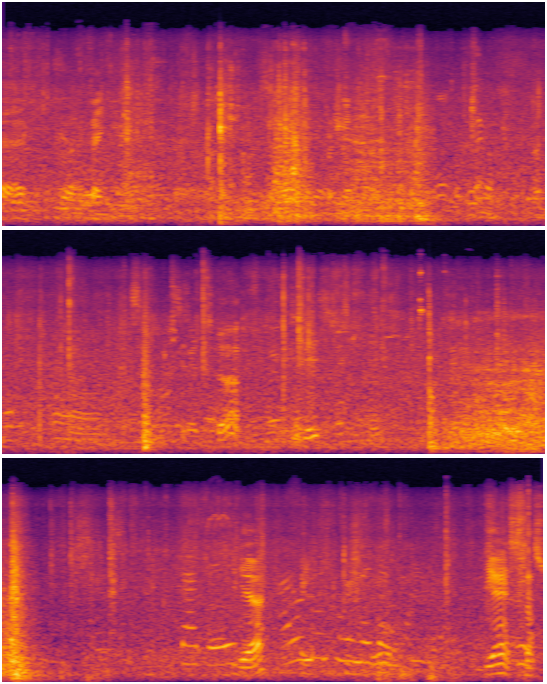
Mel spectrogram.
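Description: Men talk casually nearby, outdoors.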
